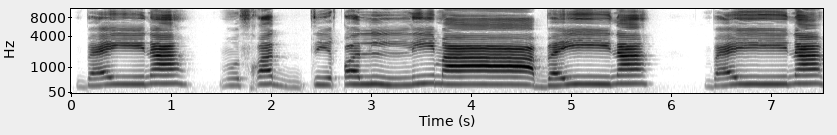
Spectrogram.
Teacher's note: یا ساکن سے پہلے زبر ہو تو یا لین ہوتی ہے، یہ بھی یا لین ہے، کھینچنا نہیں ہے اسے. آگے نون پہ زبر ہے، اسے بھی بالکل نہیں کھینچنا.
